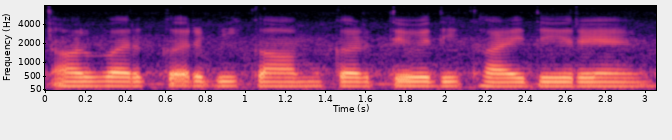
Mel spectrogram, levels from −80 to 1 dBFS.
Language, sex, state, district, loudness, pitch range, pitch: Hindi, male, Chhattisgarh, Raipur, -14 LUFS, 150-155 Hz, 155 Hz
